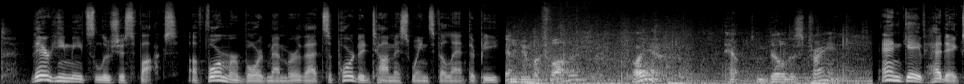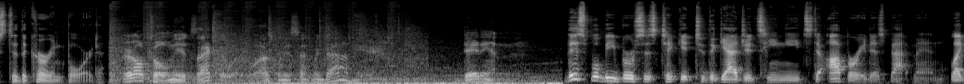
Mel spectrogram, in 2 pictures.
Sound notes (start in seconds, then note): 13.7 echoing clicks as lights turn on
